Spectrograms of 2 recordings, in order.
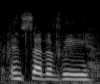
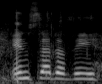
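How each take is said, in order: Both takes have the same delivery.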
